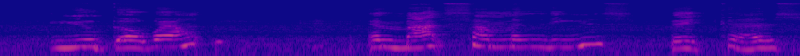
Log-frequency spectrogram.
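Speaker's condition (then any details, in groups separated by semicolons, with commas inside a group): Cerebral palsy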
